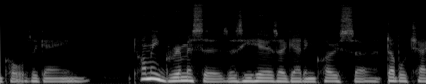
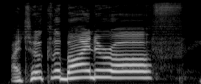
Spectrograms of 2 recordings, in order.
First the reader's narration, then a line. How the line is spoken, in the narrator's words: he bellows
